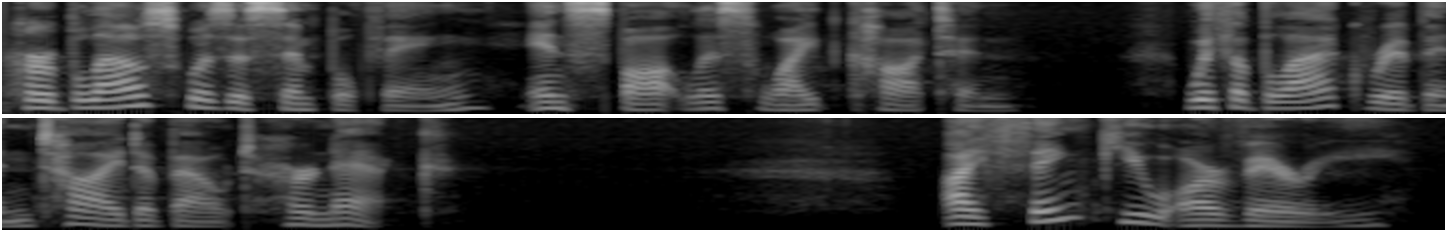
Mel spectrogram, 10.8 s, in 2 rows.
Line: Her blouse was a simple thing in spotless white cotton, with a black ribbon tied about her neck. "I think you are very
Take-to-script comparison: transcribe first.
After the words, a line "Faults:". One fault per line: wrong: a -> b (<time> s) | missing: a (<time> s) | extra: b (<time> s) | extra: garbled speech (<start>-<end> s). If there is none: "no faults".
Her blouse was a simple thing in spotless white cotton, with a black ribbon tied about her neck. "I think you are very
Faults:
no faults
